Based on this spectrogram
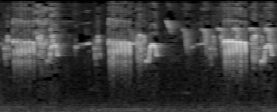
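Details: Female bar-winged prinia lure call, made of high, fast, buzzy trills broken into short irregular bursts, with brief thin whistled notes between them.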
